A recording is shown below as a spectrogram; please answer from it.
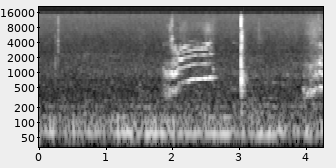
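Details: White cat giving a single drawn-out meow with a clear harmonic stack, rising then leveling off, followed by a sharp click and a fainter call at the end, indoors over low background hum.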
